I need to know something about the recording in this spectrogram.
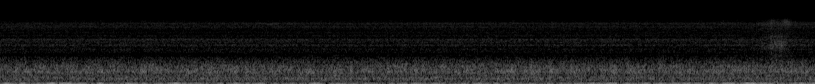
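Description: Steady low hiss of room noise, with no distinct sounds standing out.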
